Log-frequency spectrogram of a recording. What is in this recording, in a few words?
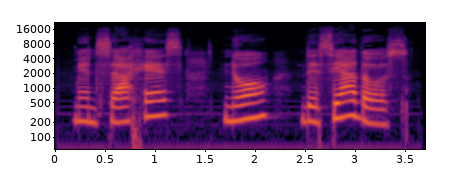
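"mensajes no deseados", Spanish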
